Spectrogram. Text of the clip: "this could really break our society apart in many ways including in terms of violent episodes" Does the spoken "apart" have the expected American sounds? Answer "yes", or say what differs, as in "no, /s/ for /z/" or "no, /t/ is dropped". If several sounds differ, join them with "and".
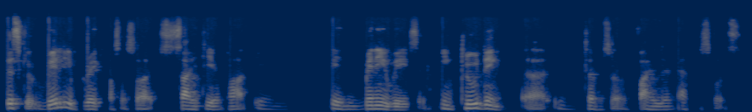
no, /b/ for /p/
